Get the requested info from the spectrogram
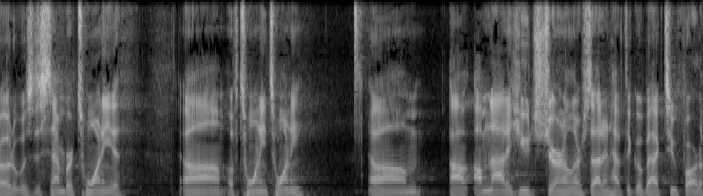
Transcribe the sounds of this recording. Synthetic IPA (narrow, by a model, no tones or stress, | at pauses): oʊɾɨt̚wʌzdɨsɛ̃mbə˞tʰw̥ɛ̃ɾ̃iɨθ | ʌ̃mʌv̥tʰw̥ɛ̃ɾ̃itʰw̥ɛ̃ɾ̃i | ʔʌ̃m | ʔãɪ̃mʔã̰ɪ̃mnəɾɨhjʉdd͡ʒd͡ʒɜ˞nl̩ˠə˞soʊaɪɾɪdⁿn̩thftɨɡoʊbæk̚tʰʉfɑɹə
